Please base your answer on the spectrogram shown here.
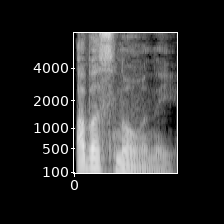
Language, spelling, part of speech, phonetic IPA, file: Russian, обоснованный, verb / adjective, [ɐbɐsˈnovən(ː)ɨj], Ru-обоснованный.ogg
- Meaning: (verb) past passive perfective participle of обоснова́ть (obosnovátʹ); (adjective) well-founded, grounded, valid, sound, justified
